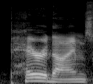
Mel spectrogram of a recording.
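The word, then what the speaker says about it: PRDGMS: mentions on this list paradigms with their first ep called shift at least i'm pretty sure that's how you say the name p r d gms pretty sure it's pronounced paradigm it's kind of a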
